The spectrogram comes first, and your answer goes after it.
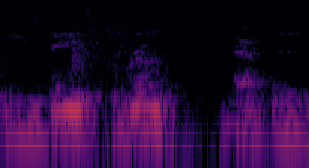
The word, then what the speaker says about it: Purim: Wherefore they called these days Purim, after the name of Pur.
